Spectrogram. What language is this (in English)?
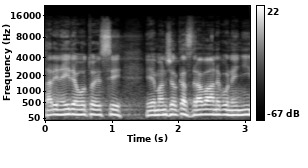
Czech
